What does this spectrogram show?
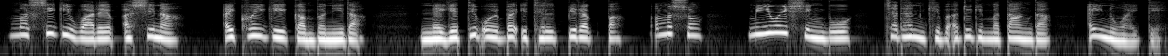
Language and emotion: Manipuri, sad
